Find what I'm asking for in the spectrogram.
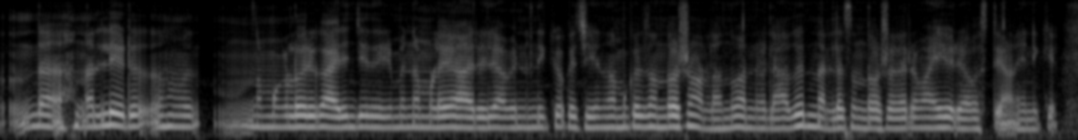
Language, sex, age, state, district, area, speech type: Malayalam, female, 60+, Kerala, Idukki, rural, spontaneous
